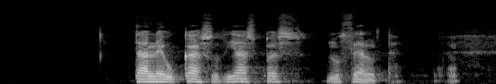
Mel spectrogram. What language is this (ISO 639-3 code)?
glg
